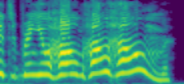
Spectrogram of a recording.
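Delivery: put-on very high, loud, jubilant child; overjoyed little girl. A narrator's reading. Girl bringing her brother home, jubilant. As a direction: squeal the good news in triumph. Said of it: "bending down to laugh".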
